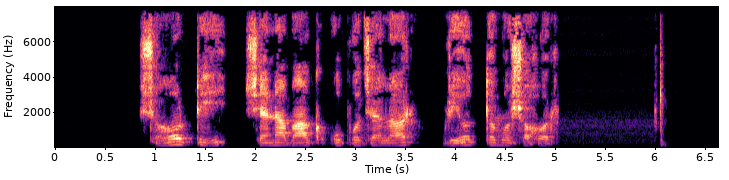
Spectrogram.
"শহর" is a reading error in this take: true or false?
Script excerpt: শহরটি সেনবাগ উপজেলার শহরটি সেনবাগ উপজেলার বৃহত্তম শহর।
false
